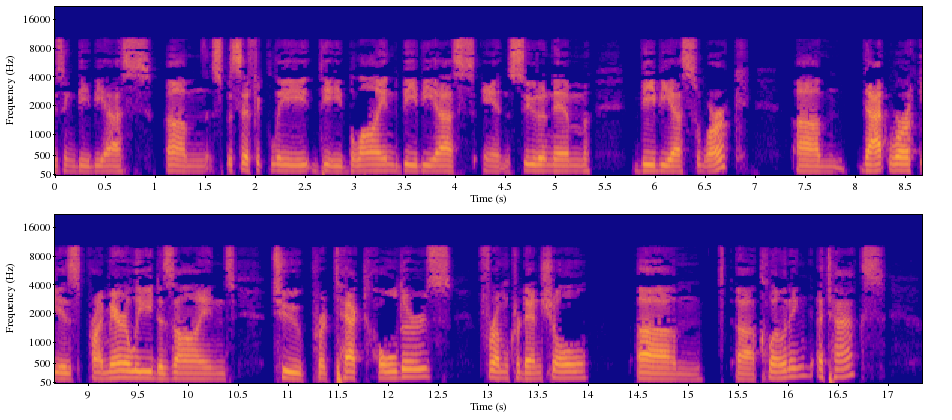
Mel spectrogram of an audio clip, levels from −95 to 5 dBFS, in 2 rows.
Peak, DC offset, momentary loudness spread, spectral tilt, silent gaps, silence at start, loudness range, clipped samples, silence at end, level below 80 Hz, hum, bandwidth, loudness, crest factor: 0 dBFS; under 0.1%; 13 LU; -3.5 dB/octave; 14.30-14.40 s; 0 s; 3 LU; under 0.1%; 0.4 s; -58 dBFS; none; 10.5 kHz; -22 LUFS; 24 dB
